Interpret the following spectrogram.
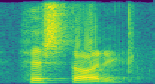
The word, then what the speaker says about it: historic: So, you put the stress mark on T-O-T-O. Then it will be historic.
